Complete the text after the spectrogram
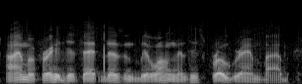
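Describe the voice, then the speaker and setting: A man's voice: extremely low pitch, lively intonation, normal speed, vocal fry, a bit bright, slight background noise, low-quality recording. A man explaining science from a script on a 1940s radio program, formal, precise and authoritative, heard on a vintage broadcast recording. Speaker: science reporter answering listener questions.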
